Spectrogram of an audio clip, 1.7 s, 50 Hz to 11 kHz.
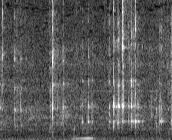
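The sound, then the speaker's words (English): Glasses clinking in a first toast: a few light, quick chinks with a faint bright ring after them, heard quietly, with no talking. “So our first cheers goes to our good friend, Heartfire27, for sending the amazing prize, the amazing present to Heartfire.”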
